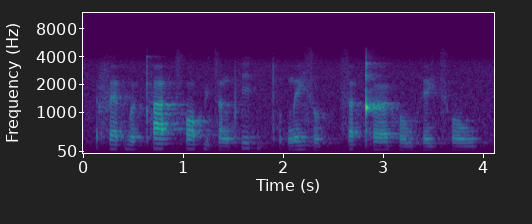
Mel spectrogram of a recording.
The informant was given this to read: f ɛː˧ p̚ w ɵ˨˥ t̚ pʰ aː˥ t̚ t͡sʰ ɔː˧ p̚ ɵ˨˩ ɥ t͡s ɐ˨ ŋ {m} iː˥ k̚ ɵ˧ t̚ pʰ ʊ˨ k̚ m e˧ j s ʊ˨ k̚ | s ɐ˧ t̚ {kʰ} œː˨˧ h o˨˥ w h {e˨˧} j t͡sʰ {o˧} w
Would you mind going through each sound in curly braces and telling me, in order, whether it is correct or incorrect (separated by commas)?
incorrect, correct, correct, correct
